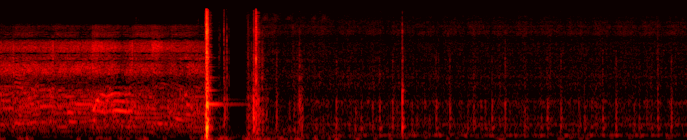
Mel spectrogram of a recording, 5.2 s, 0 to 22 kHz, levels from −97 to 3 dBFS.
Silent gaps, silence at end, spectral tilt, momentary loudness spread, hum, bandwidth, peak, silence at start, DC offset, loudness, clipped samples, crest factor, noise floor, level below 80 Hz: none; 0.05 s; -1.5 dB/octave; 26 LU; none; 16 kHz; -16 dBFS; 0 s; under 0.1%; -46 LUFS; under 0.1%; 36 dB; -73 dBFS; -78 dBFS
